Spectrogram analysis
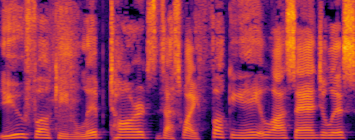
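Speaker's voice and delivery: mock lady's voice, mild yelled rant. Retelling a bathroom quarrel where a lady screams at someone: imitating a lady screaming. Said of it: "This lady screaming at her".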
